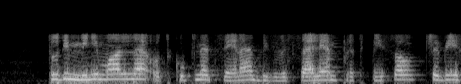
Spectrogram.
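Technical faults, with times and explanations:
Throughout, Opus compression: the speech sounds dull, grainy and rough, with nothing above 4.1 kHz. This is likely the Opus codec in CELT mode at a low rate, which fits about 8 kbps. It narrows the band and fills starved bands with noise.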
